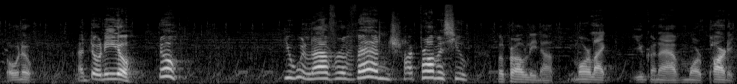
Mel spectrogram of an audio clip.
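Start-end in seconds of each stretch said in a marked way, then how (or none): 0.8-1.8 loud high cry of dismay; anguished shout. Real, not acted. Teammate splatted. 2.8-4.7 high, loud hammy oath; dramatic vow. Pretend. Mock vow to fallen player.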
